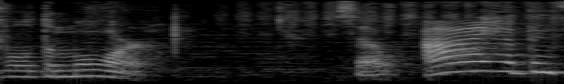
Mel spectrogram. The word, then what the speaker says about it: Voldemort: But in France, they pronounce it more. So we should be saying Voldemort.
